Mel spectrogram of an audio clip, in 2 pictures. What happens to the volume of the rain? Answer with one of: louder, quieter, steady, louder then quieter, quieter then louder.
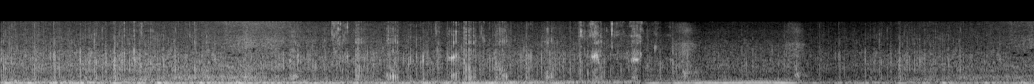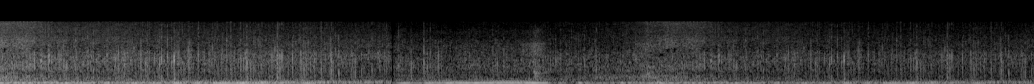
quieter.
